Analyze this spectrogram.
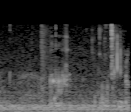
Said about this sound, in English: Um, just have a sip of water.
